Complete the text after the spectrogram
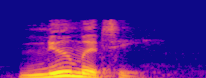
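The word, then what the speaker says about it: pneumati (πνεύματι): That is, the word is pneuma, but in the dative it's pneumati. And or pneumati, all right? We stress the first syllable. Pneumati.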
